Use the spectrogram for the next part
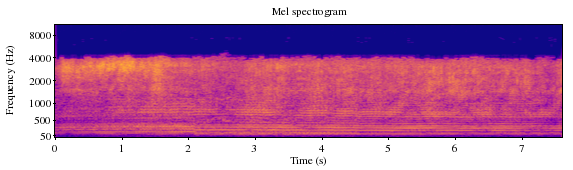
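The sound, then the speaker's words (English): A propeller airplane roars close overhead, its engine drone loud and steady throughout, with a deep throbbing hum and no voices. “Perhaps lunatics are flying the plane.”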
